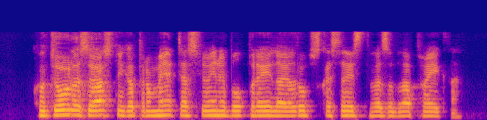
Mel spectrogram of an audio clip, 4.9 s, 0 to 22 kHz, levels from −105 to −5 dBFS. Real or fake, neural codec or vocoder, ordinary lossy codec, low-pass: fake; codec, 16 kHz, 1.1 kbps, Voila-Tokenizer; none; none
